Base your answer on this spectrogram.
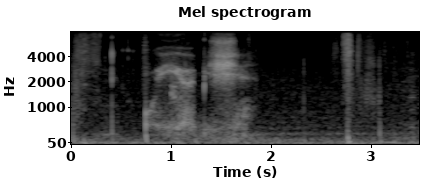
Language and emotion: Russian, neutral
